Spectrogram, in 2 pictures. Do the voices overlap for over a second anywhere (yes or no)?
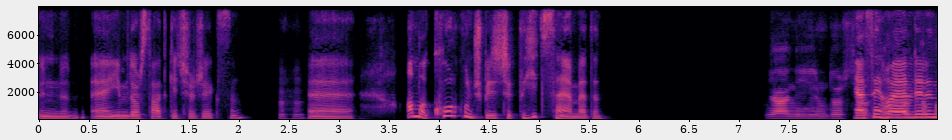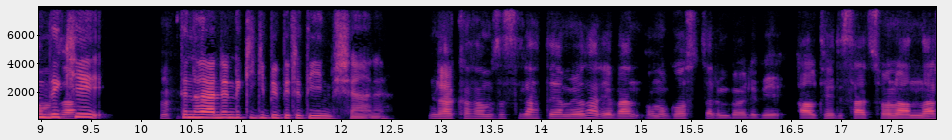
yes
